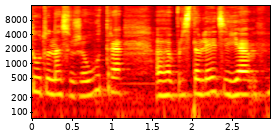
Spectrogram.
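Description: A woman talks at a moderate pace in a fairly high pitch. Hers is an unremarkable speaking voice. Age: 30s. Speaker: mother of eight. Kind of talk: vlog voiceover.

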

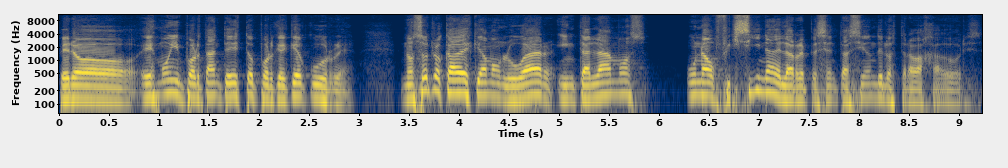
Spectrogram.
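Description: A man at a moderate pace with ordinary pitch variation, over a quiet background. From Uruguay. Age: 50s. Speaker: union representative on social security board; guest. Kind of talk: interview. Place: studio. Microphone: headset.

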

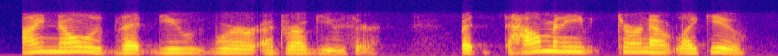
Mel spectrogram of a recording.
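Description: A woman speaks at a very slow pace in a medium pitch. The sound is dry with no echo, and the background is quiet. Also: ordinary pitch variation. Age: 70s. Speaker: resident giving a deputation. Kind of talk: council meeting deputation questions. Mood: skeptical, challenging. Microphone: video call.

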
